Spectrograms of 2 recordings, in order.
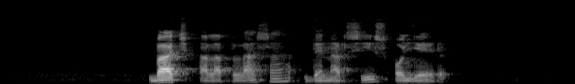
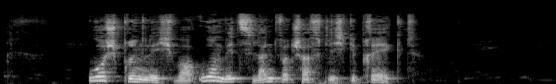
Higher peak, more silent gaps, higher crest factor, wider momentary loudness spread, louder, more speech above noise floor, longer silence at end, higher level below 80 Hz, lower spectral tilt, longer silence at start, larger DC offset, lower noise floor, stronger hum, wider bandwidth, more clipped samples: second, -4 dBFS vs 0 dBFS; neither; first, 26 dB vs 20 dB; first, 21 LU vs 9 LU; second, -27 LUFS vs -17 LUFS; about the same, 48 dB vs 47 dB; about the same, 1.3 s vs 1.4 s; second, -68 dBFS vs -48 dBFS; first, -5 dB/octave vs -3.5 dB/octave; first, 1.5 s vs 0.9 s; neither; first, -75 dBFS vs -64 dBFS; neither; second, 9.4 kHz vs 11.5 kHz; neither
